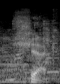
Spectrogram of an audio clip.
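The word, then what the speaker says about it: Schoeck: Scheck is spelled S-H-O-E-C-K. Tommy Scheck.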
